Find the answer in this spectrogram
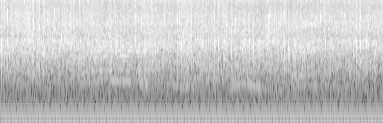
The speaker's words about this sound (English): It's all right to clap on that.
